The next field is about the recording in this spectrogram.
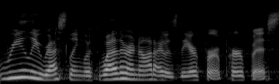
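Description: An American accent marks this woman's ordinary speaking voice, fairly high in pitch, with ordinary pitch variation and a fairly quick pace. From Florida, US South (Lakeland). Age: 20s. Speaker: college minister. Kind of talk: chapel talk. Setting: chapel with audience.

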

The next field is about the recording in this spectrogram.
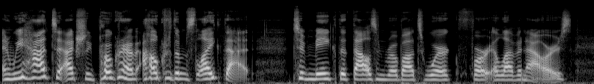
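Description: This woman's high voice unfolds at a moderate tempo. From India. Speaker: computer science professor. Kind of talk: interview.

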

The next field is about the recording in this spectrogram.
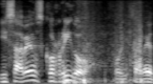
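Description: A man with a New York accent at a moderate pace, ordinary pitch variation, noticeable background noise. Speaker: poet. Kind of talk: poetry reading. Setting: stage with audience.

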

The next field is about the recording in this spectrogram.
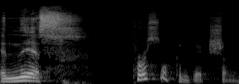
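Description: Lively in intonation, a man with a plain, everyday voice speaks at a moderate pace in an American accent. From US South, South Carolina. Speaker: law professor. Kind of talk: lecture. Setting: auditorium with live audience.

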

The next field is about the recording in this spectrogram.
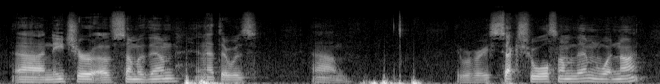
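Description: Medium pitch from a male speaker, with ordinary pitch variation and a moderate pace. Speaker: student summarizing the chapter. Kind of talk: oral summary in class. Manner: halting, with many fillers.

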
